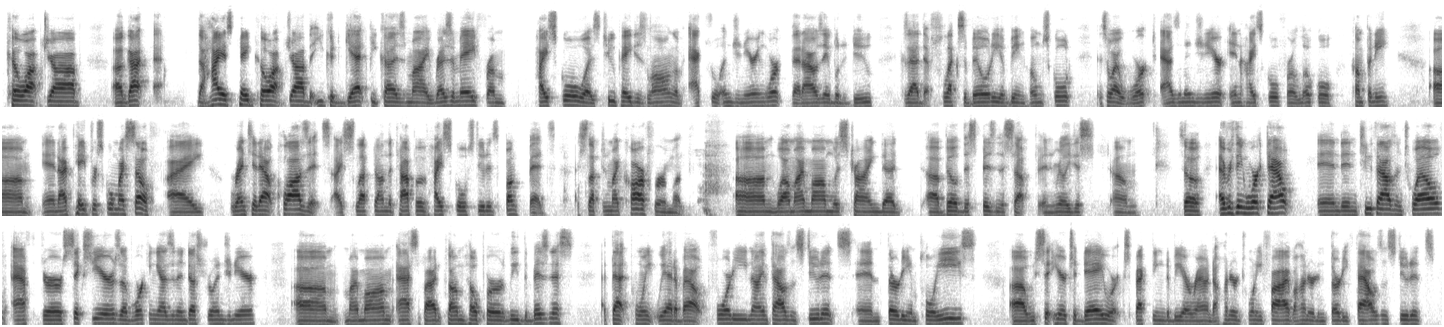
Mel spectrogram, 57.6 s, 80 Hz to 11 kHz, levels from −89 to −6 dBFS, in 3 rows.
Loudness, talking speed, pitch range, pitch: -28 LUFS, 165 wpm, 115-135 Hz, 125 Hz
